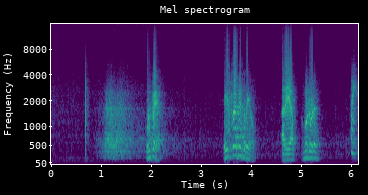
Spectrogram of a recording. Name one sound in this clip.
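A man speaks inside a car.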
